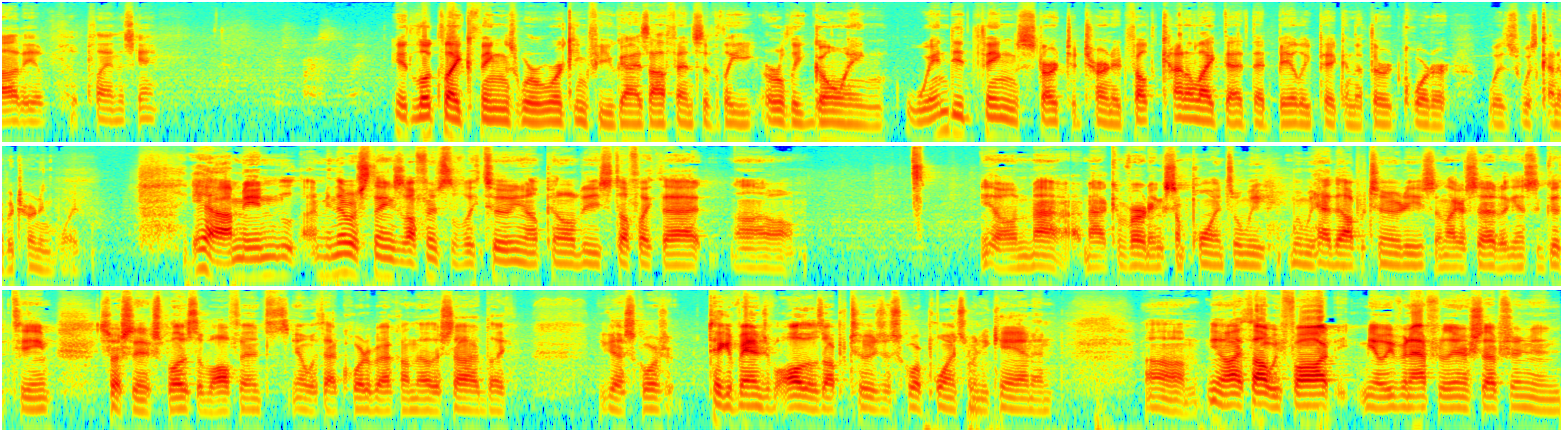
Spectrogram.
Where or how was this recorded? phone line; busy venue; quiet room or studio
busy venue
